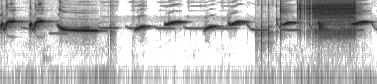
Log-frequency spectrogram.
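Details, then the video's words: Campo troupial singing, used to warm up and teach captive young and adult birds: a series of clear whistled notes rising and falling, with a burst of noisy rasp near the end. "CORRUPIÃO CANTANDO MUITO ESQUENTA FILHOTES E ADULTOS. FOGUEIA E ENSINA SEUS PÁSSAROS ESTIMULA CANTAR"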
